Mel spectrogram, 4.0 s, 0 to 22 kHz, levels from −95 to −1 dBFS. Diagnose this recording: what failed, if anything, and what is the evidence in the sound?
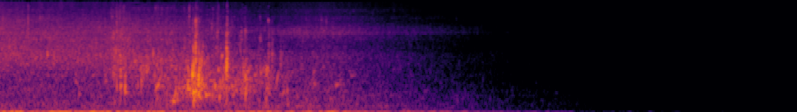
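Nothing stood out on listening, apart from a smooth fade-out that begins at roughly 1.5 s and runs to the end, as an editor would apply it.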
